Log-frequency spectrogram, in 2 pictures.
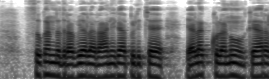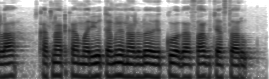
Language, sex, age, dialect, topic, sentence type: Telugu, female, 18-24, Southern, agriculture, statement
